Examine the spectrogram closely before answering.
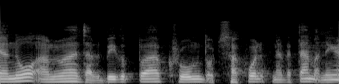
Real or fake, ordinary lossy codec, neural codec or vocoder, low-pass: fake; none; codec, 16 kHz, 0.5 kbps, X-Codec, HuBERT features, trained on LibriSpeech; none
